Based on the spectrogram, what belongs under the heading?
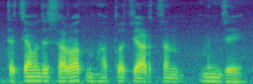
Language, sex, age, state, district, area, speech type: Marathi, male, 45-60, Maharashtra, Nashik, urban, spontaneous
